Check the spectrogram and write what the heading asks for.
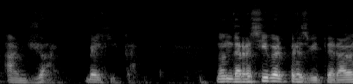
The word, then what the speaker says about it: Enghien: Como es francés, se pronuncia Anjouan, Bélgica, donde recibe el presbiterado.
